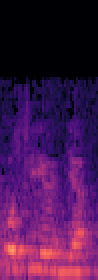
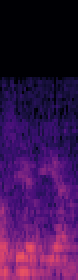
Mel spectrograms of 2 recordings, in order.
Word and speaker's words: Oceania: portuguesa que apresentam dupla prosódia, ou seja, dupla pronúncia. Tá claro? Então vamos aproveitar e listar alguns aqui. Nós temos Oceânia ou Oceania, Balcãs ou Balcãs, Homília ou Homilia, hieróglifo ou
